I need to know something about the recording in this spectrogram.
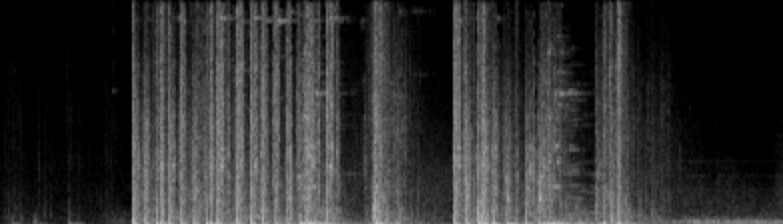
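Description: A rifle fires rapid bursts at close range.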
